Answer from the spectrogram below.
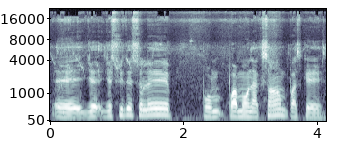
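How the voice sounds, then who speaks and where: Mexican man, Spanish native, Mexican Spanish accent; slow, halting talk to camera, mid-pitched voice, keeps searching for words. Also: a little mellow, clear, resonant tone. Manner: halting, searching for French words with many restarts. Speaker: video host presenting a book. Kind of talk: unscripted casual talk to camera.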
